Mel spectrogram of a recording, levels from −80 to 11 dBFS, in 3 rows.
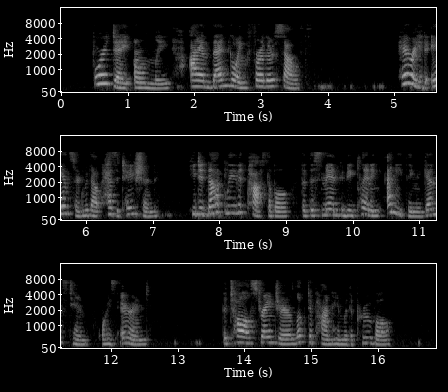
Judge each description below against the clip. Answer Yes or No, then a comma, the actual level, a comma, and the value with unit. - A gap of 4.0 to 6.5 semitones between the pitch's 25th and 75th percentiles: Yes, average, 5.2 semitones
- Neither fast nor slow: Yes, average, 145 wpm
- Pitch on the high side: Yes, high, 230 Hz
